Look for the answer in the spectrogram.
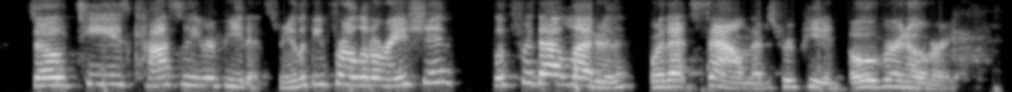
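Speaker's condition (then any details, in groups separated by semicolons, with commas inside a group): No condition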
